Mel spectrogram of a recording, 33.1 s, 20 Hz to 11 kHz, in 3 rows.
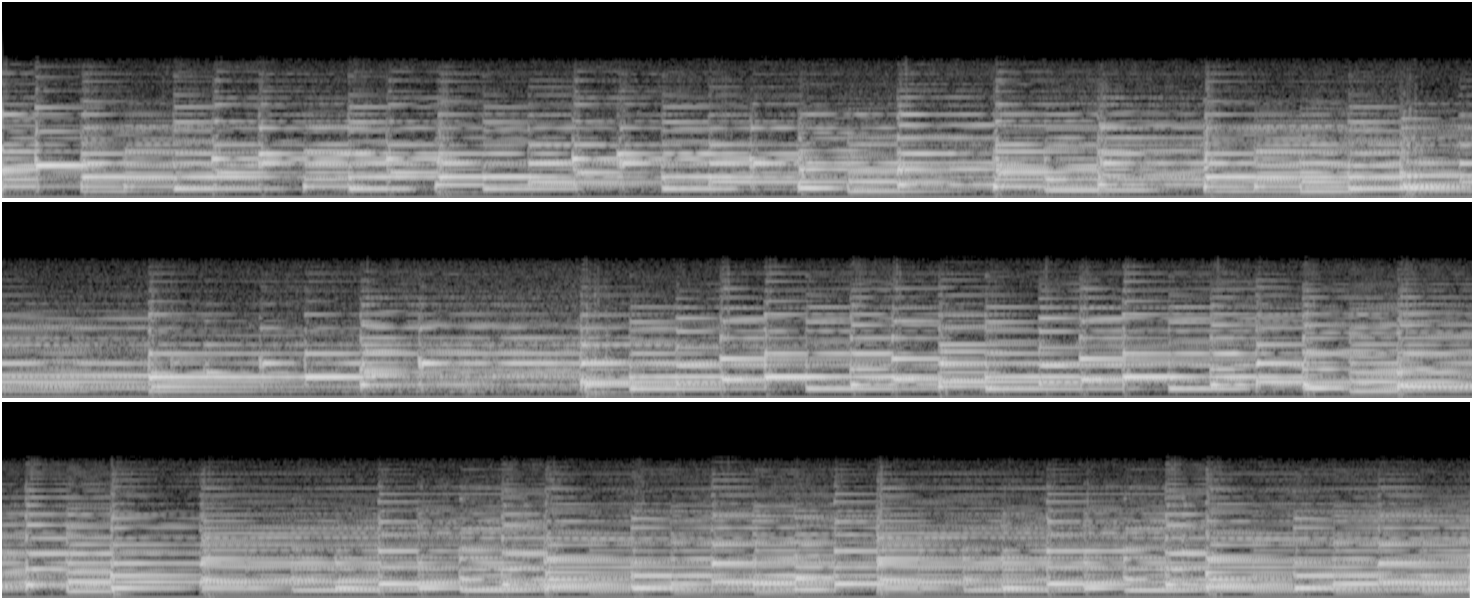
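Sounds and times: upright piano playing: 0.0s - 33.0s.

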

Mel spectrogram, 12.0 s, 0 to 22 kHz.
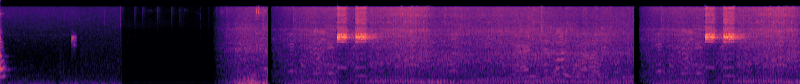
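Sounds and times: vehicle engine running: 3.2s - 12.0s.

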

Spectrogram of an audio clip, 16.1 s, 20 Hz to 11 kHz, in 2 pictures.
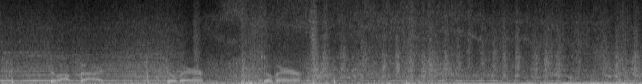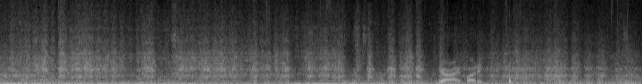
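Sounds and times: race car engine running: 0.0s - 16.0s
rushing noise: 0.0s - 16.0s.

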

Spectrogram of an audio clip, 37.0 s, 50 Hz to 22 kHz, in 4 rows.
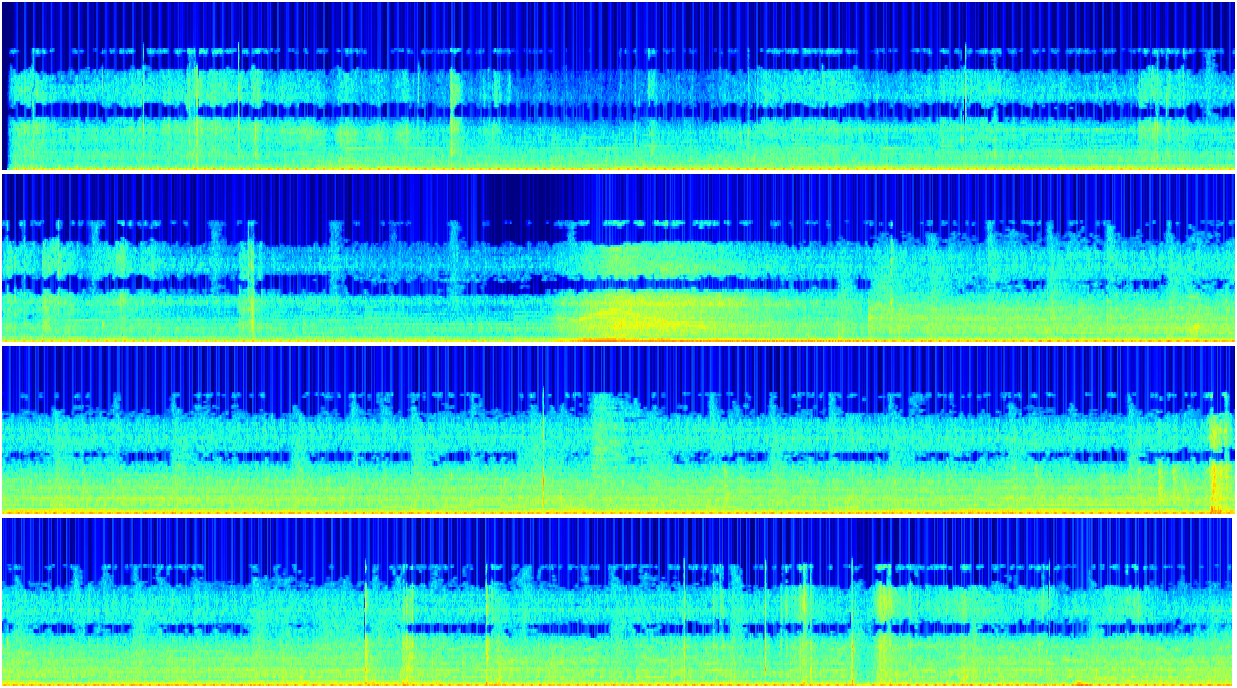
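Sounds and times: chainsaw cutting log: 13.3s - 16.6s, 28.7s - 36.1s.

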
